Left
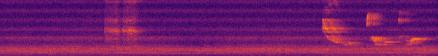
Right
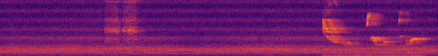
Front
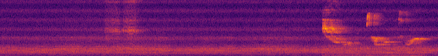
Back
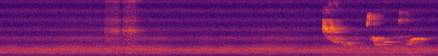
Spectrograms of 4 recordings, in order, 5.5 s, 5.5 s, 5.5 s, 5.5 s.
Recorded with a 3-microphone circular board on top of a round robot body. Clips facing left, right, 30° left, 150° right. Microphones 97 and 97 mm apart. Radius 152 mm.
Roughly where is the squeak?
Behind right.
